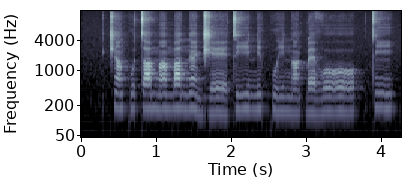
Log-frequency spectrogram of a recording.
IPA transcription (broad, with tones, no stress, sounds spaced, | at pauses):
t͡ʃ ã˦ kʷ ə˧ t a˦ m ã˧ m a˦ n ɛ̃˦˨ d͡ʒ eː˨ t iː˧ n i˧ kʷ iː˨ n ã˨ k͡p ɛ˨ v oː˧ | t ĩ˦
